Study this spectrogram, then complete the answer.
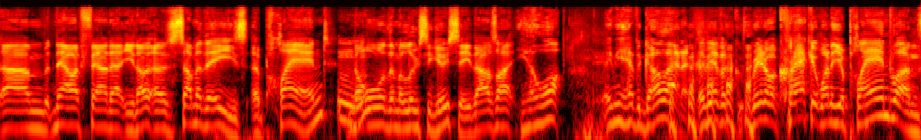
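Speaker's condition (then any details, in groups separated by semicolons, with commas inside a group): No condition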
